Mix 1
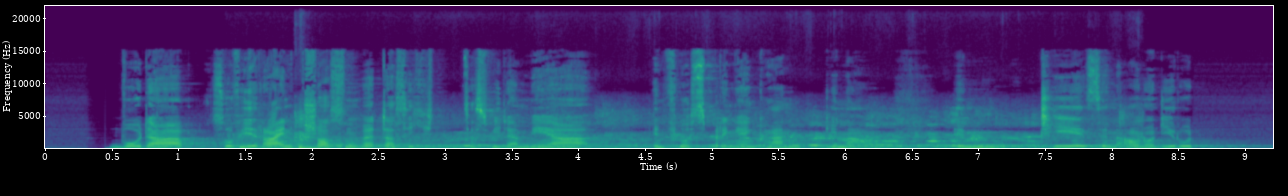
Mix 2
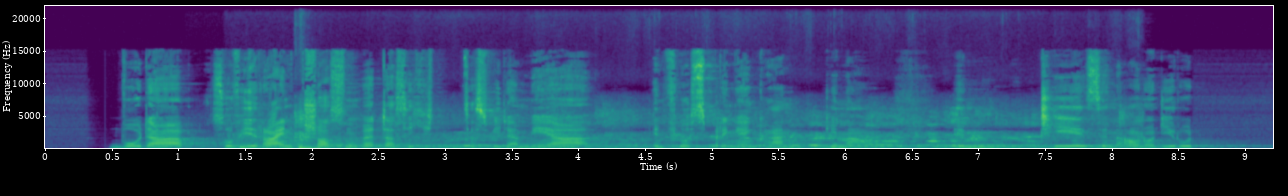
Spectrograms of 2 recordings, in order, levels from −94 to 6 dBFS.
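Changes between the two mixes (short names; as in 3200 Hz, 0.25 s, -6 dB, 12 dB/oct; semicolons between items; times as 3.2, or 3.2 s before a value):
speech: add HPF 230 Hz 12 dB/oct; master: add high shelf 3900 Hz +11.5 dB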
